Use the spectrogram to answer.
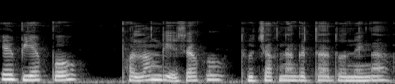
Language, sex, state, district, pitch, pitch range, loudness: Garo, male, Meghalaya, North Garo Hills, 185 Hz, 175-200 Hz, -14 LUFS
